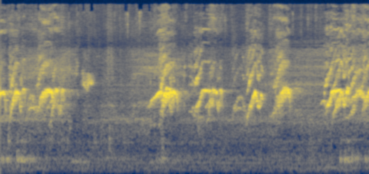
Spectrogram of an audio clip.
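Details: Cockatiels in a cage at feeding time, recorded near: grouped bursts of chattering rising chirps separated by short quiet gaps, with faint low murmurs underneath.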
